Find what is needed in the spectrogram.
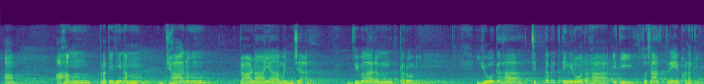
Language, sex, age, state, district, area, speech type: Sanskrit, male, 18-30, Karnataka, Dakshina Kannada, rural, spontaneous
